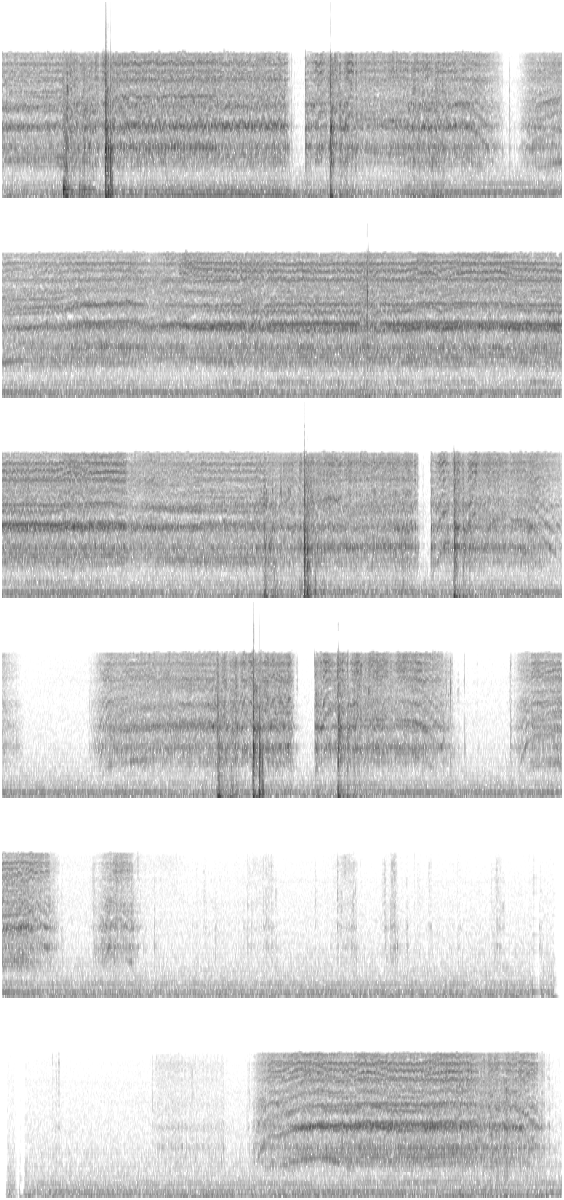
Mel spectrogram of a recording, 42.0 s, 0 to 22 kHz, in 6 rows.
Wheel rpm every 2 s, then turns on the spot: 210, 220, 220, 140, 220, 210, 220, 220, 210, 200, 90, 160, 200, 80, 60, 0, 0, 0, 30, 200, 130.
26-30 40-42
